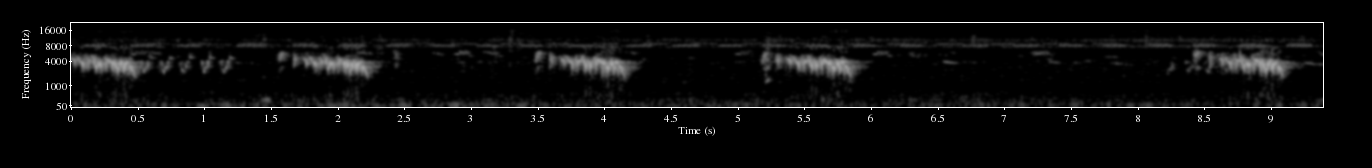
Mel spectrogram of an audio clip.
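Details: Yellow bittern at a nest where the mother feeds her young: short bursts of high, rapid chirping notes, repeated roughly every two seconds, over a faint steady high-pitched whine.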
